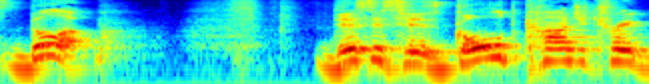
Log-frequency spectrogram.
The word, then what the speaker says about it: Billlp: it's an eBay seller his name is b i l l LP which I pronounce billup this is his gold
